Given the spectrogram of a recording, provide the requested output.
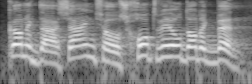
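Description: A man preaching a sermon in an earnest, questioning way, moving between quiet moments and emphatic ones. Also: high voice, expressive, unhurried.

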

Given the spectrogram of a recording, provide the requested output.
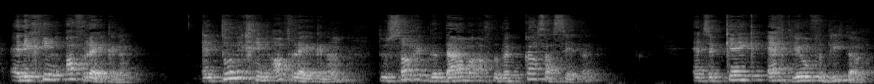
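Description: A man giving a sermon, telling personal stories, building up to loud emphasis and dropping to soft, quiet moments. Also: on the high side. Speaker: preacher. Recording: echoey hall, voice from some distance.

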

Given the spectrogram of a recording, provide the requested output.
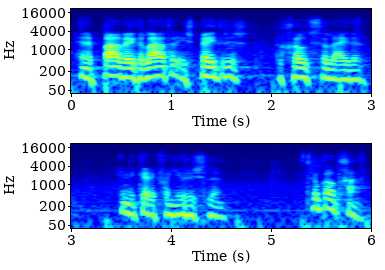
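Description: A man preaching a sermon, retelling a scripture story and acting out the dialogue with lively emphasis. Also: mid-range voice, moderate pace, slightly rough.

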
